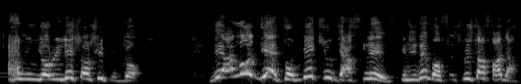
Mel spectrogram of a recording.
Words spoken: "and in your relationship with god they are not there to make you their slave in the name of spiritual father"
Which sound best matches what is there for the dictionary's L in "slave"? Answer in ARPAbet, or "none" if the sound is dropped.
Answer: L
